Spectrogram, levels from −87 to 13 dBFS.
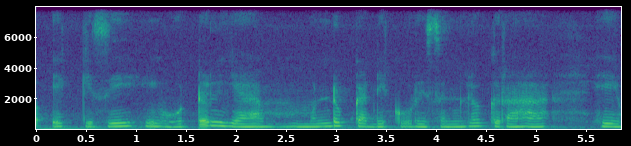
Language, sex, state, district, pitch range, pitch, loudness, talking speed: Kumaoni, female, Uttarakhand, Tehri Garhwal, 180-205 Hz, 185 Hz, -20 LUFS, 110 wpm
